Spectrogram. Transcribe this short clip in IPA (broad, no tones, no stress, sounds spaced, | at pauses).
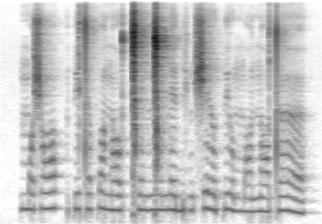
m ɔ ʃ ɔ | pʲ œ t œ p ɔ n ɔ ʊ̯ ǀ e n ŋ͡ǀ œ n e bʲ œ ŋ ʃ e ʊ̯ pʲ o m ɔ n ɔ t œ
